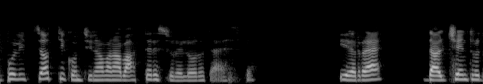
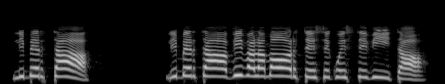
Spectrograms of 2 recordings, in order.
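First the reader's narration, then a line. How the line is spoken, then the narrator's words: Men shouting from outside. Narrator (Italian): gli uomini da fuori continuavano a gridare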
